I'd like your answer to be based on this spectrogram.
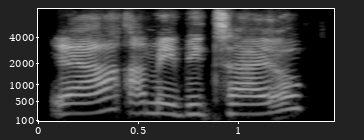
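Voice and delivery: ordinary talk, nothing marked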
